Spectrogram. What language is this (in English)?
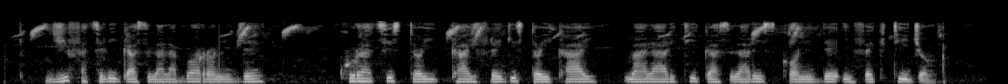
Esperanto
